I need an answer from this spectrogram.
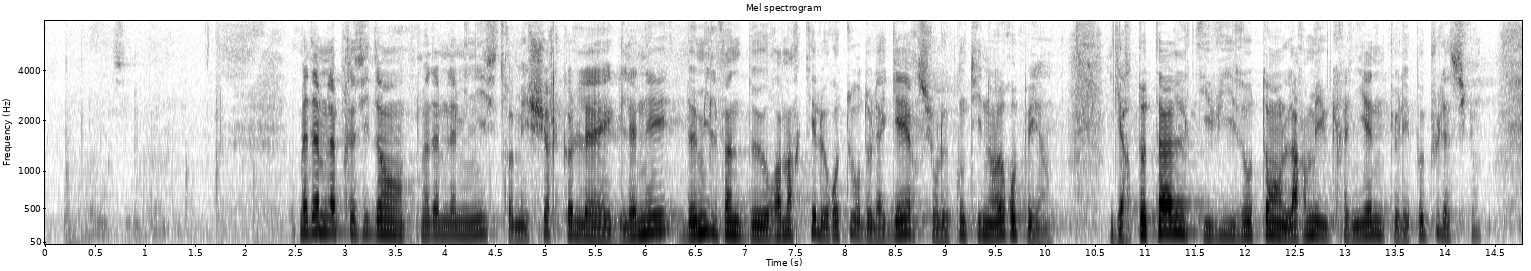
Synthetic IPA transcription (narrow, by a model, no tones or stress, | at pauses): mad̪amlapχezid̪ɑ̃t̪mad̪amlaminist̪χəmeʃɛʁkɔlɛɡlaned̪ømilvɛ̃t̪̚d̪øɔʁəmaʁkʲeləʁət̪uʁd̪əlaɡʲɛʁsyʁləkɔ̃t̪ʰinɑ̃øʁɔpeɛ̃ | ɡʲɛʁt̪ɔt̪alkʲivizot̪ɑ̃laʁmeykχenjɛnkəlepɔpylasjɔ̃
